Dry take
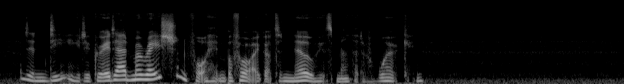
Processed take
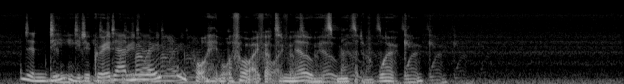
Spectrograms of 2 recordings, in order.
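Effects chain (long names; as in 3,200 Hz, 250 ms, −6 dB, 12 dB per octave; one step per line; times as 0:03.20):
0:01.45–0:02.01: low-pass filter 1,500 Hz 24 dB per octave
brickwall limiter −24 dBFS, peak gain reduction 11 dB
echo with shifted repeats 246 ms, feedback 44%, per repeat −60 Hz, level −8 dB
on a send at −22 dB: convolution reverb, pre-delay 3 ms
on the sum: level +8 dB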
